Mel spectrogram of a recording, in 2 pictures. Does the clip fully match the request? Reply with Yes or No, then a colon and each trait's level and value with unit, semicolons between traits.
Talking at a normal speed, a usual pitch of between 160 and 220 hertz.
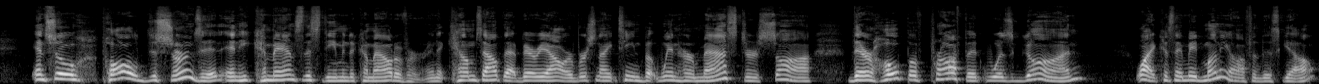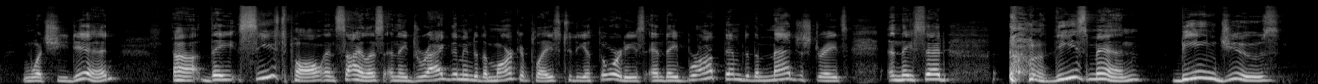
Yes: average, 175 wpm; high, 190 Hz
